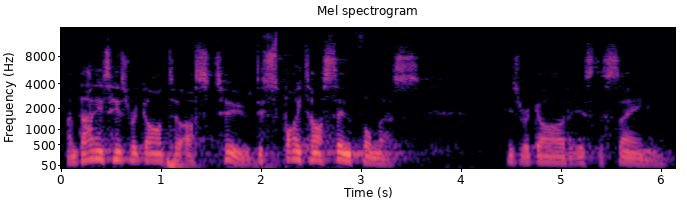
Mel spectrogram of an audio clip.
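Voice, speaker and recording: A man preaching a sermon as pastor, earnest and measured, repeating key phrases and slowing down for scripture quotes. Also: medium pitch, lively intonation, long reverb tail.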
